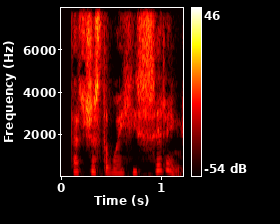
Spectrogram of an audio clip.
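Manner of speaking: exasperated, high and weary. Acted. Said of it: "she says, exasperated".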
